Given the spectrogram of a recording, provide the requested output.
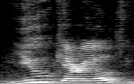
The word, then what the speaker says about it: eukaryotes: have no new rules eukaryotes you rhymes with do because eukaryotes do have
